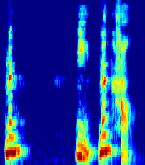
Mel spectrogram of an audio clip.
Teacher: It's a suffix, has no tone. The sound is short and light.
